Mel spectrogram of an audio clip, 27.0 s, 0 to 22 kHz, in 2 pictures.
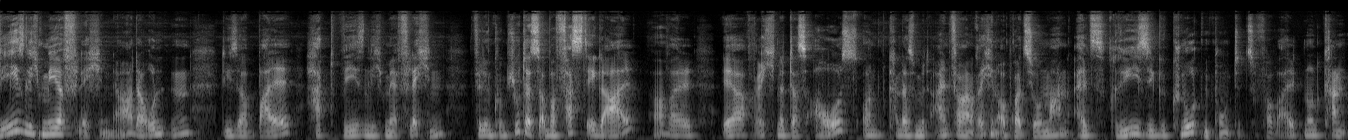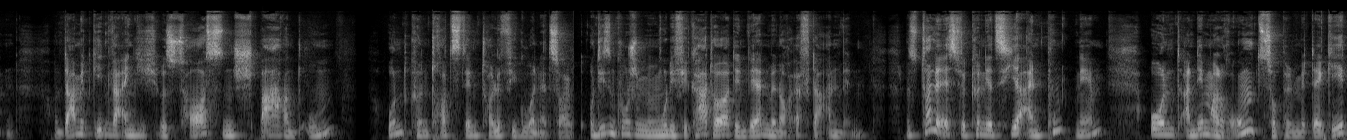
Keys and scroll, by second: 26.6 g.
